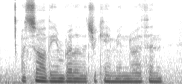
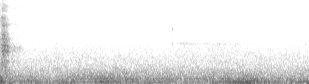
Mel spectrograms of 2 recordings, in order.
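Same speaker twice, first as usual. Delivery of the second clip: quiet knowing chuckle; soft laugh; 9 dB quieter than usual. Acted. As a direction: laugh softly at your own cheek. Laughs after calling professor hard ass.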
